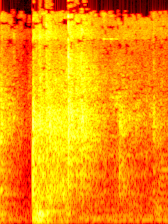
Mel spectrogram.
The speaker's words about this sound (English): The deputies smash the door open using a battering ram.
